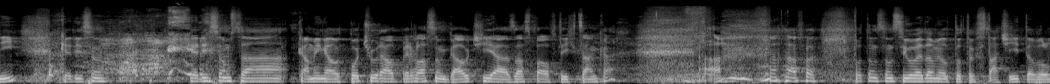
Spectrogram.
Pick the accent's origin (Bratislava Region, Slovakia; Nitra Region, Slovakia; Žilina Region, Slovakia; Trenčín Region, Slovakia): Nitra Region, Slovakia; Levice; Ja som z malého mesta, ja som z Levíc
